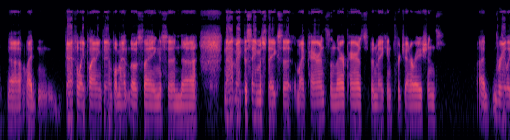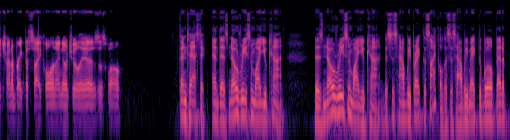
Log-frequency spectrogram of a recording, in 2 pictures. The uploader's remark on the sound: Saturday Call In Show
